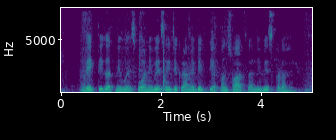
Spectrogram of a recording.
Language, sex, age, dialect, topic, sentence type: Magahi, female, 31-35, Western, banking, statement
